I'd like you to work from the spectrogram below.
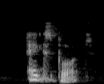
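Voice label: "export", British English; pronunciations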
